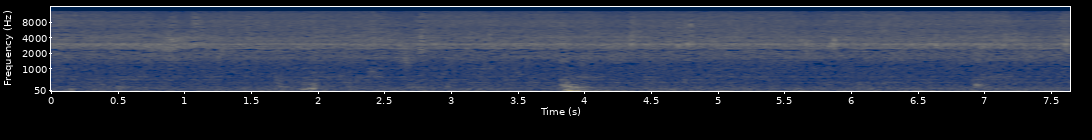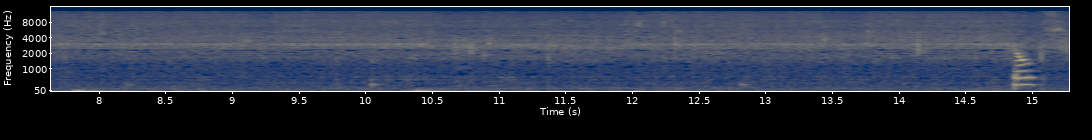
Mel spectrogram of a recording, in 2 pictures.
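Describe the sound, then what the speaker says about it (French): Lukewarm water running from a tap into a sink while a face is rinsed, a steady soft hiss with occasional faint splashes and clinks, close by, with no talking. "je rince mon visage à l'eau tiède."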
